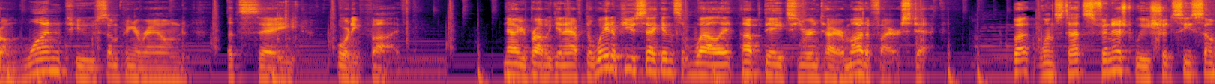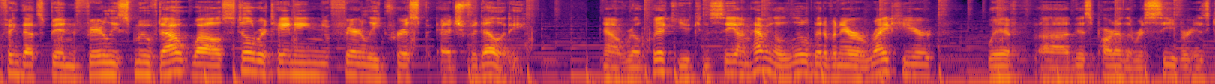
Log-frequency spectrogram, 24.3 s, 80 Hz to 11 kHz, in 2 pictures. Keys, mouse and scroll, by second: 12.4 middle click, 13.8 middle click, 14.8 middle click, 15.8 middle click, 16.7 middle click, 17.5 middle click, 18.1 middle click, 19.1 middle click, 19.7-22.1 scroll up 8, 20.0 middle click, 23.5 middle click, 24.0-24.3 scroll down 13.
